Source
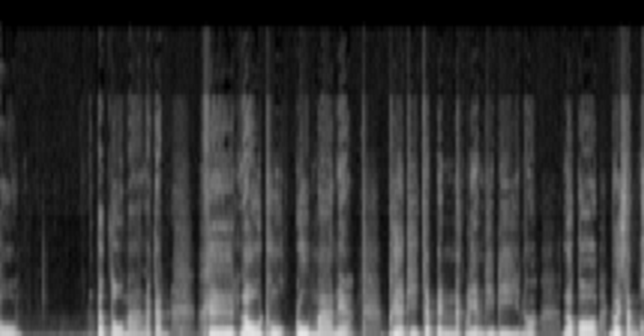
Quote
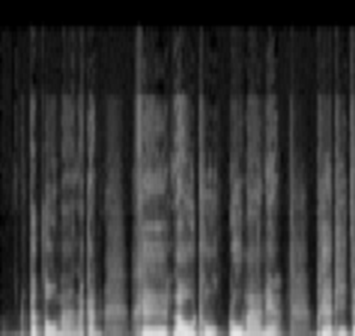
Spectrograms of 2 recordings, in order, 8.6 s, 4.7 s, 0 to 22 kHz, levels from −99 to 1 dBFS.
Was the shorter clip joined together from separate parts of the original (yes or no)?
yes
